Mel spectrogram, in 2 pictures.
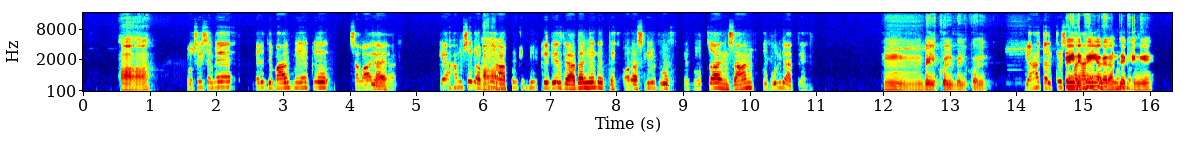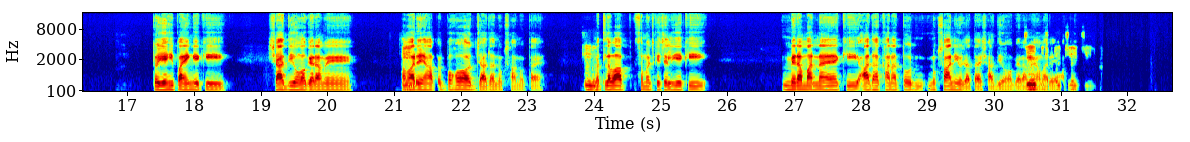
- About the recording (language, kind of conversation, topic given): Hindi, unstructured, क्या आपको लगता है कि लोग खाने की बर्बादी होने तक ज़रूरत से ज़्यादा खाना बनाते हैं?
- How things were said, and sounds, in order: horn; distorted speech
